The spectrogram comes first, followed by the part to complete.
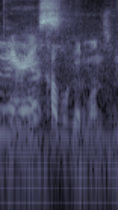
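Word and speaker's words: PVRIS: that well known but it's spelled PV r i s but they're called Paris a couple good ones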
